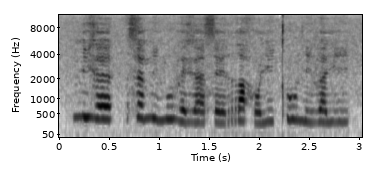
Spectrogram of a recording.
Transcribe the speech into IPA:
n i˦ ɣ ɛ˦ | s ɛ˦ m i˦˨ m uː˦ v e˨ ɣ ɛ˨ s eː˨ r a˦ h o˨ j i˦ kʼ uː˦ n i˨ v ɛ˦ j i˦

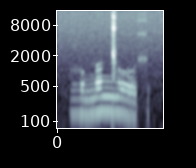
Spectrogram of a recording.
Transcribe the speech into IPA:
ɦ o ŋ ʌ ŋ͡ǁ oː ʃ

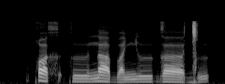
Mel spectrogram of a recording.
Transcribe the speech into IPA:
qʷ ə x ə̰ k ɯː n a b a ɲ ɯː ɡ ɐː ɡ͡ǀ ɯ

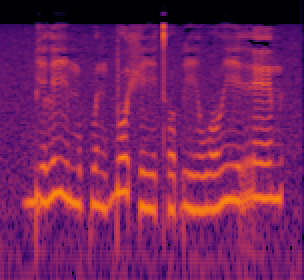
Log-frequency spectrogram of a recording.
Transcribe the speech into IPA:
ɡ͡b i˨ l iː˦˨ m ʊ˨ kʷ e˨ n ɡ͡b o˦ ʃ iː˨ tʰ ʊ˨ ɓ iː˨ w o˨˦ ɣ iː˦ r eː˦ m

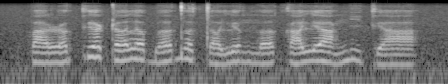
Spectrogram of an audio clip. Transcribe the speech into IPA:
p a˩ ɭ ɐ˩˥ kʲ ɐ˥ ʈ ɜ˩˥ l ɜ˧ b ɜ˩˥ d̪ ə˥˩ t ɐ˩ lʲ ɐ˧ ŋ ɜ˩˥ k a˩˥ lʲ a˥˩ ŋ i˥˩ kʲ a˩

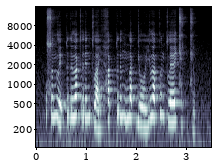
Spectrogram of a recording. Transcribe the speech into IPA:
s o˦˥ n l e˨˩ ʔ p r ɯ˦˥ a̯ k r e˦˥ n k l a˨˩ j h a˦˥ k̚ p r ɯ˥˩ ŋ n a˥˩ k̚ j oː˨˩ j ɯ˥˩ a̯ k u˥˩ n k l ɛː˦˥ t͡ɕ u˨˩ k̚ t͡ɕ u˨˩ k̚

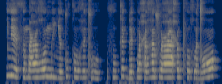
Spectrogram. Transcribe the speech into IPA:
lʲ ɛ θ ə m ə ʕ œ ʁʷ œ ŋ͡m i ʎ ɛ tʷ œ k o ɦ ø tʼ u | θ u k ɛ ɡ͡b ɛ k͡p o ħ ə ɦ a sʷ œ ʕ a ħ u pʰ o χʷ a d ɔ

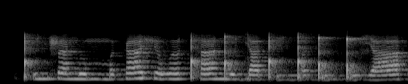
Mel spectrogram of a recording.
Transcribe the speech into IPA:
ǃʼ ɯ ɲ ʂ a ŋ o mː ʌ k a ʃ ʌ v ʌ ǃʰ a ŋ͡ǃ o ɟ a ǃʼ i ʎ ŋ͡ǃ ʌ ɡ͡ǃ u ʎ ɡ͡ǃ u ʑ a

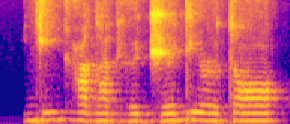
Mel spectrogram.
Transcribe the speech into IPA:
ɟ i ɡʱ ø dˤ ʊ dʱ ø d͡ʒ ø d i ɹ ʊ t ɔ

